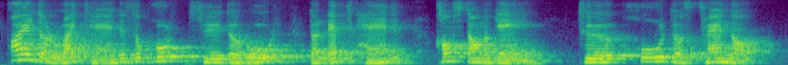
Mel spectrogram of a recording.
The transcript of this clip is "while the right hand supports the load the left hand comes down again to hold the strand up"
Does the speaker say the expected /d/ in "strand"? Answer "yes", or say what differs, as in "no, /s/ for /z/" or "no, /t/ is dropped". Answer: yes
